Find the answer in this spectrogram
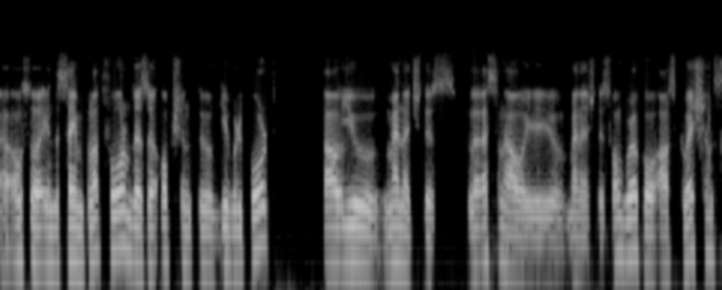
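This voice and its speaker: With a Russian accent, a man speaks fairly slowly at a medium pitch, his pitch varying in an ordinary way. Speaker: shaman and healer. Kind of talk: interview. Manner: halting, many fillers.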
